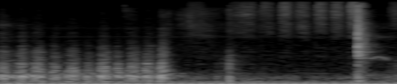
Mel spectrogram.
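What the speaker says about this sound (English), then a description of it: "Let's see if this pen will write" A pen writing on vellum paper makes soft, steady scratchy strokes, close and quiet, that fade after about a second into near silence broken by a few faint ticks.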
